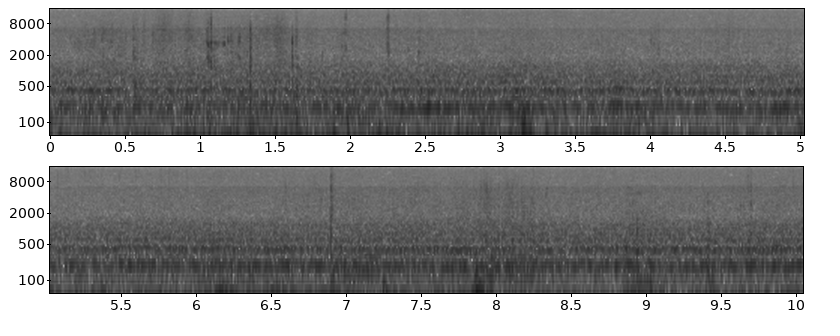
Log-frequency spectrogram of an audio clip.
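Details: Bee colony in a nest hanging on an upright tree trunk, disturbed during a honey harvest; a dense, steady droning hum with a strong low tone and an overtone above it, plus scattered faint clicks and rustles throughout.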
